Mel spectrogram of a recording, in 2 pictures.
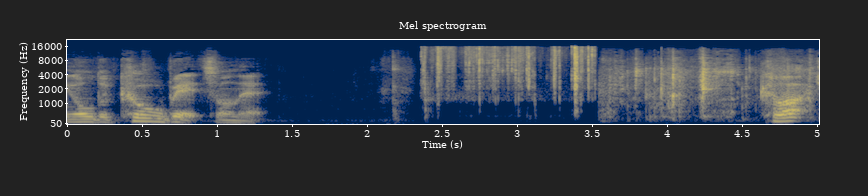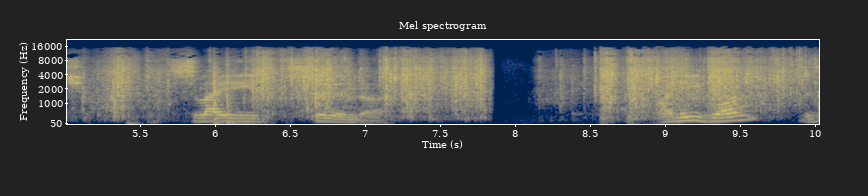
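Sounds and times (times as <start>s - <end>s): packing paper crinkling: 2.4s - 10.0s.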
